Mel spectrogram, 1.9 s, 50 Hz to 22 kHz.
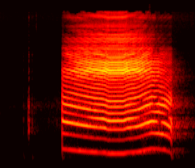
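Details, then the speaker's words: Water-damaged Panasonic RF-562 battery portable radio, first switch-on after reassembly: a loud, steady howl about a second long with a slight dip in pitch, then it cuts off. The amplifier circuit is faulty; the capacitors were found leaky or out of spec. "let's turn it on and see how it will play we have we have something wrong in the amplifier circuit"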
